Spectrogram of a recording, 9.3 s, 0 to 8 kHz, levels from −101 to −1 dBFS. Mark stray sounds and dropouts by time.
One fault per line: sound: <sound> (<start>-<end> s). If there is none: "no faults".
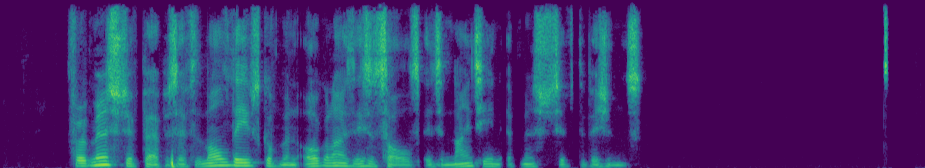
no faults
